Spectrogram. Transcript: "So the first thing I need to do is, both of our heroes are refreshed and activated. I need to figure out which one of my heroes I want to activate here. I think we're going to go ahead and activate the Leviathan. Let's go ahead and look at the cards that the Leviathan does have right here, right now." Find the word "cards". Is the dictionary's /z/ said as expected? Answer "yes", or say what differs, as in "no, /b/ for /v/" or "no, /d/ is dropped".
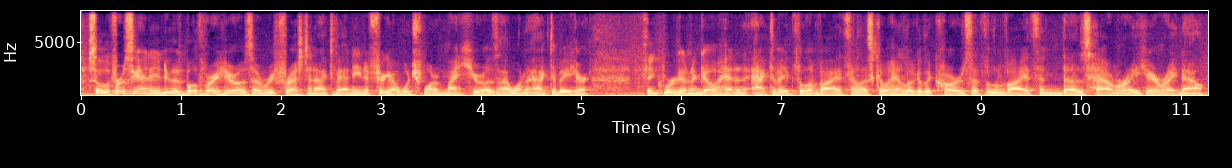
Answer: yes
